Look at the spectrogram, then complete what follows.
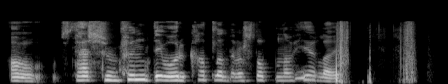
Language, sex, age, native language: Icelandic, male, 15, Icelandic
